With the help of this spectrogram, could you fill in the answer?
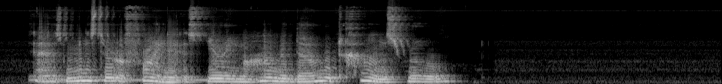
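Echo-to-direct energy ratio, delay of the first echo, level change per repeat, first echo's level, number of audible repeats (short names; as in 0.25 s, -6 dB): -8.0 dB, 64 ms, -10.0 dB, -8.5 dB, 3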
